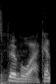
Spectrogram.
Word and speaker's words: Bivouac: How do you guys pronounce it? How would you pronounce this? Does Bivouac. – Anybody know? Yeah, good. Okay, it's Bivouac.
